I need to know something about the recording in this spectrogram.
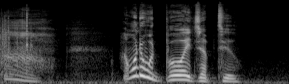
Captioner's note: sighing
